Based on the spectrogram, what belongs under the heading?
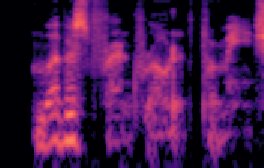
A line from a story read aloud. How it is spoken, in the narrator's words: she rasped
